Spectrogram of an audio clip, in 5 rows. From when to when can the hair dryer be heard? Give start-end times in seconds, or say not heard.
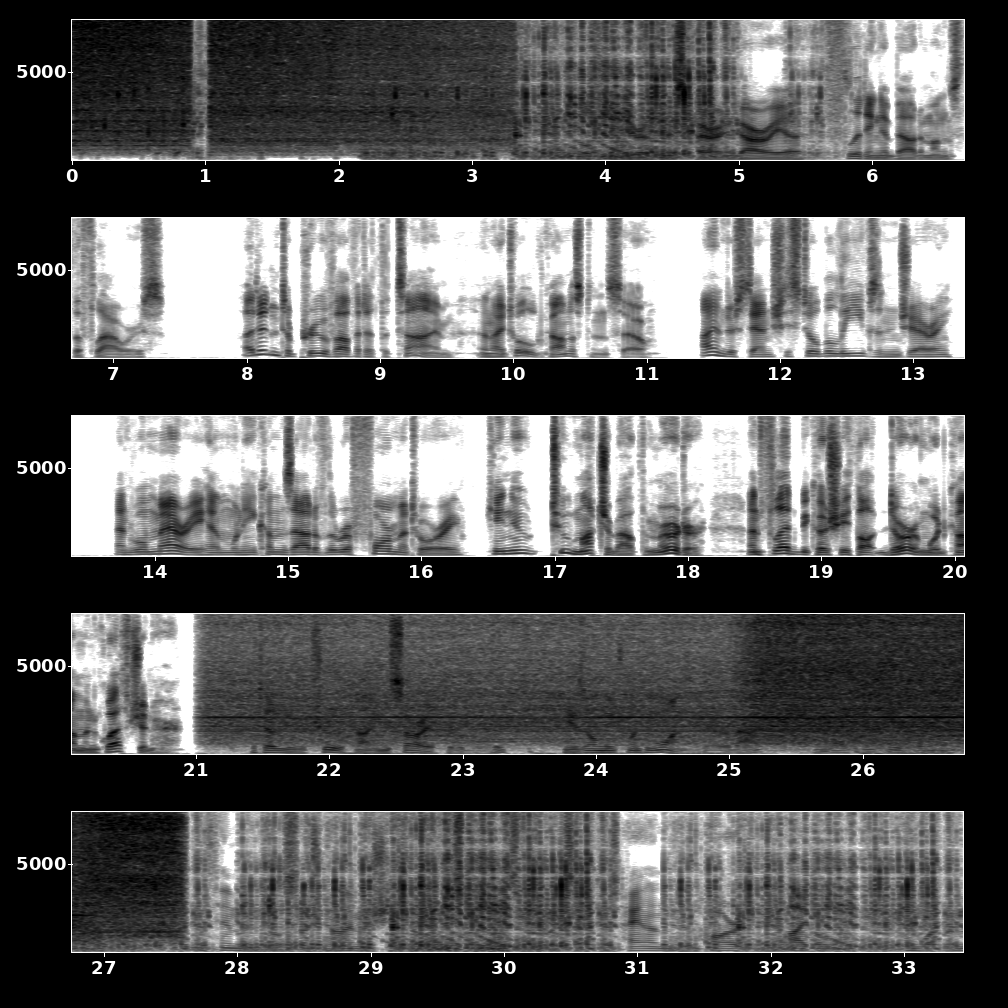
0.0-3.4, 21.0-27.6.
